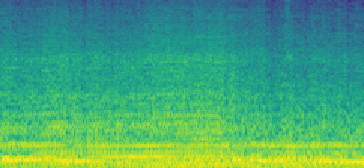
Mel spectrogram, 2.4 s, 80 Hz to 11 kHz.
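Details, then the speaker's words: 1997 GMC Sierra 3500, after a fuel pump replacement, at full throttle: strong, clean pull with pitch climbing through the gears, shifting fine, no misses or knocks. Normal full-throttle acceleration. "All right. It's shifting fine."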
